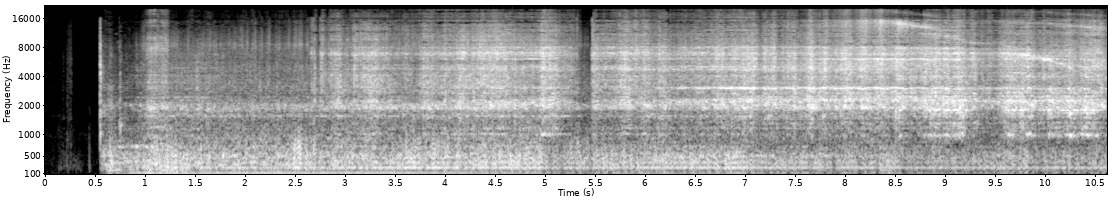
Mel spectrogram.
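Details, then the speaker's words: 1948 Delta Milwaukee 14-inch vintage bandsaw on open steel stand, cutting curves in oak: steady motor hum with a smooth, even rasp of the blade through the hardwood, no ticking or rubbing; normal cutting. "I cut out a whole bunch of test pieces of oak, even double cross-cutted some pieces of oak, but I'm going to try to cut some curves with this saw."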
